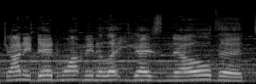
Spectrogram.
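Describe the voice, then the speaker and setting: A man's voice: sits high, flat delivery, normal speed. A man in his late forties co-announcing a dirt race outdoors, chatting with self-mocking humor. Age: 40s. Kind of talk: casual commentary. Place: outdoors at a racetrack. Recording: loud music playing behind. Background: loud music.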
